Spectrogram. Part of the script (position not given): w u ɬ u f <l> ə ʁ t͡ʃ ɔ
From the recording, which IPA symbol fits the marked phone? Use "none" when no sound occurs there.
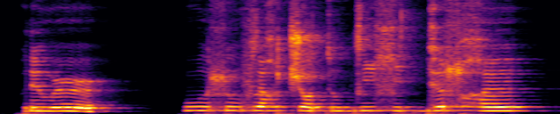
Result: l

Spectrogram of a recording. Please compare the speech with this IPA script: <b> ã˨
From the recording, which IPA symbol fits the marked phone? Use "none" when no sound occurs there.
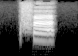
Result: f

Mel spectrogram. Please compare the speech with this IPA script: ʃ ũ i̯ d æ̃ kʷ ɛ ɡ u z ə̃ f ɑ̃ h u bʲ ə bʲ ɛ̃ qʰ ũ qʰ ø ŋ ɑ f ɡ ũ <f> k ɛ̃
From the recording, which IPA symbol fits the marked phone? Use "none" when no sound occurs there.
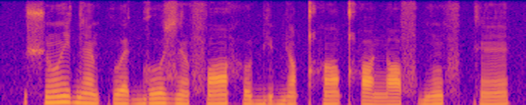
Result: f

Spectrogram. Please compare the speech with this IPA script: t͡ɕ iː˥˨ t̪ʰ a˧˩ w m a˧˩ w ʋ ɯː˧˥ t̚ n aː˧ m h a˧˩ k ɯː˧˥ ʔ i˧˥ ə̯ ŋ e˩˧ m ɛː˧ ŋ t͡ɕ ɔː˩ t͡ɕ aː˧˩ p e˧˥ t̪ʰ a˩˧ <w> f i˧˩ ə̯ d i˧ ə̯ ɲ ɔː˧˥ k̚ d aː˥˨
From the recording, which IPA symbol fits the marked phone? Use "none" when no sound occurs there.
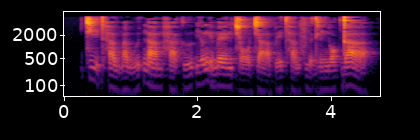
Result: w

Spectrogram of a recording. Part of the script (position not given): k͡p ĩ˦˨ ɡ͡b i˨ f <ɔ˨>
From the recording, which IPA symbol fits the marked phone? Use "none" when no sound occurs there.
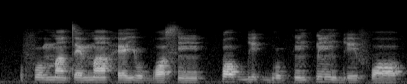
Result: ɔ˨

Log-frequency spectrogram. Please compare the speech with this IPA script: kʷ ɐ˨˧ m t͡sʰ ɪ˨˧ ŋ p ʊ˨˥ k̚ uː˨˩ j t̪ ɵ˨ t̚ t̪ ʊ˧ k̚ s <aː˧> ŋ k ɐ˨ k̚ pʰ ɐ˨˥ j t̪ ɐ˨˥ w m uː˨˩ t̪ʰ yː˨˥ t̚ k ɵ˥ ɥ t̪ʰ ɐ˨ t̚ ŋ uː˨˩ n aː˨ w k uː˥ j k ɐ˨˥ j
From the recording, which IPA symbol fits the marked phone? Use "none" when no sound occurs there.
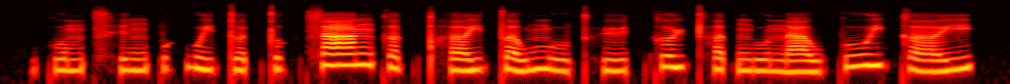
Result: aː˥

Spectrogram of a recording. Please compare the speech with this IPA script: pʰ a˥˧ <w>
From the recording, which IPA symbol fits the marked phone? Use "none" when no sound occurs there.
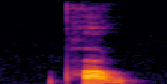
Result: w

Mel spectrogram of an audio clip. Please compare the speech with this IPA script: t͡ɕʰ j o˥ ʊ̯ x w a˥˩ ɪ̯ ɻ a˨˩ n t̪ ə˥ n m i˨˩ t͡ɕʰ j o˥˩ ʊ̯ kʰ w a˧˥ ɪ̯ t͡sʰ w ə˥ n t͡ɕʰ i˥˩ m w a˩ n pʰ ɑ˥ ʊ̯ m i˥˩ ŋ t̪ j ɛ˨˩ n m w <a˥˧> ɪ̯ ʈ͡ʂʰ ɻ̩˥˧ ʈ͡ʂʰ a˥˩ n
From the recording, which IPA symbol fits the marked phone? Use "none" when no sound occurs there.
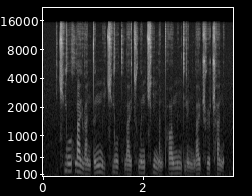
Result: a˥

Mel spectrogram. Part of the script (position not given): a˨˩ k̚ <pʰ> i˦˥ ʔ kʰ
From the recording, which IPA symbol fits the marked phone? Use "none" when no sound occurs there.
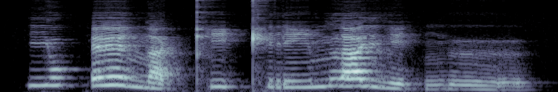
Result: pʰ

